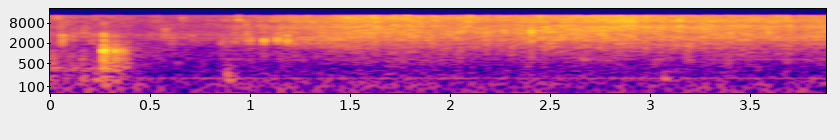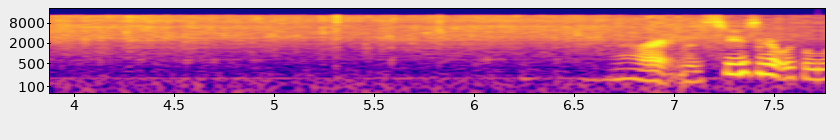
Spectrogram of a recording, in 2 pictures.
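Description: Vegetables sizzle softly in a pan.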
